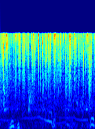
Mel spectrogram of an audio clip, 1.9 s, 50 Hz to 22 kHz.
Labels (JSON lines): {"label": "biophony, cascading saw", "recorder": "SoundTrap 600 or HydroMoth"}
